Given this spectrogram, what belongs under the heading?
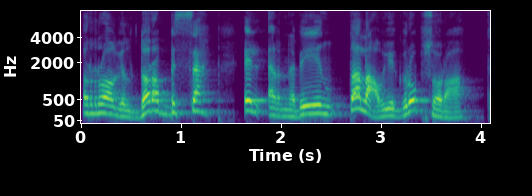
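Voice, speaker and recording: A man with an Egyptian accent tells a comic folk tale. His delivery is rapid and lively, in a fairly high voice. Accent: Egyptian Arabic. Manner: lively, repetitive. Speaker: storyteller.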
